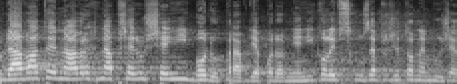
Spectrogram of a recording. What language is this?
Czech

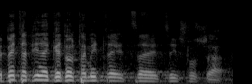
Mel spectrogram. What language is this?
Hebrew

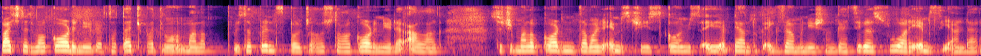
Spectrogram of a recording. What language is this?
Kashmiri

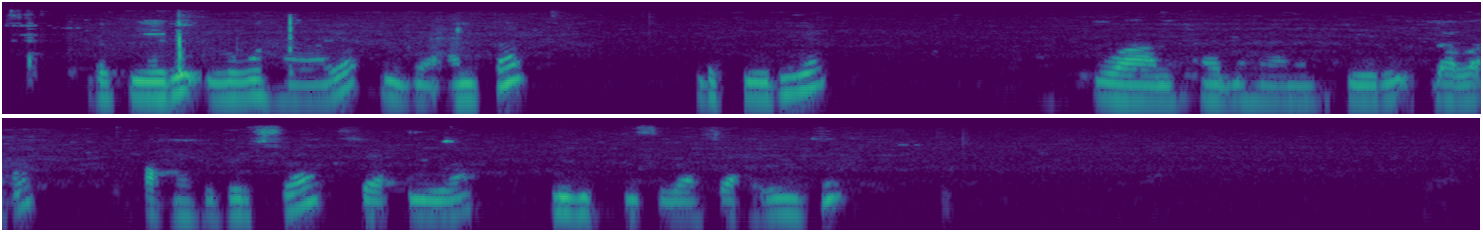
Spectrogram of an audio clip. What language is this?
Somali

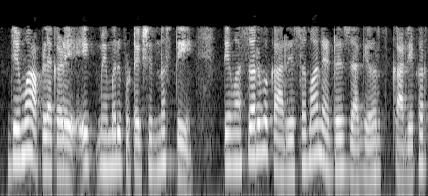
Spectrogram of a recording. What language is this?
Marathi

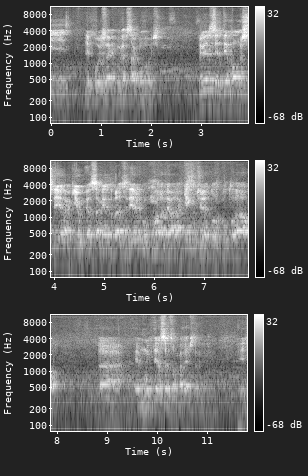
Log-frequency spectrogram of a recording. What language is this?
Portuguese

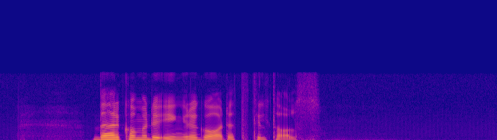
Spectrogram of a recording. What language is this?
Swedish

